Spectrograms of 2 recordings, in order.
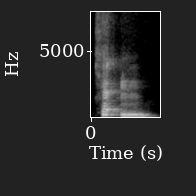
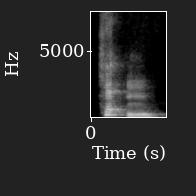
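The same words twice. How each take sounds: The two takes are said the same way.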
